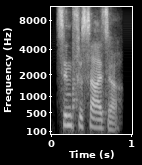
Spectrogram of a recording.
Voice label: "Synthesizer", Indian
